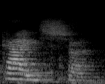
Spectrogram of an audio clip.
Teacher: Ela é imperceptível às vezes. Numa palavra do tipo caixa, quase não é pronunciado a letra I. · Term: semivogal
